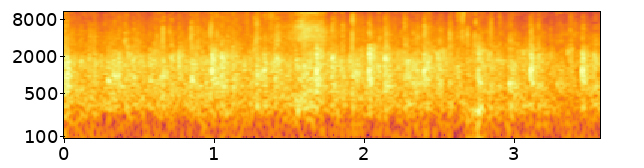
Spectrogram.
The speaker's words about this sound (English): Now give God a hand clap of praise if you're getting anything out of this.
